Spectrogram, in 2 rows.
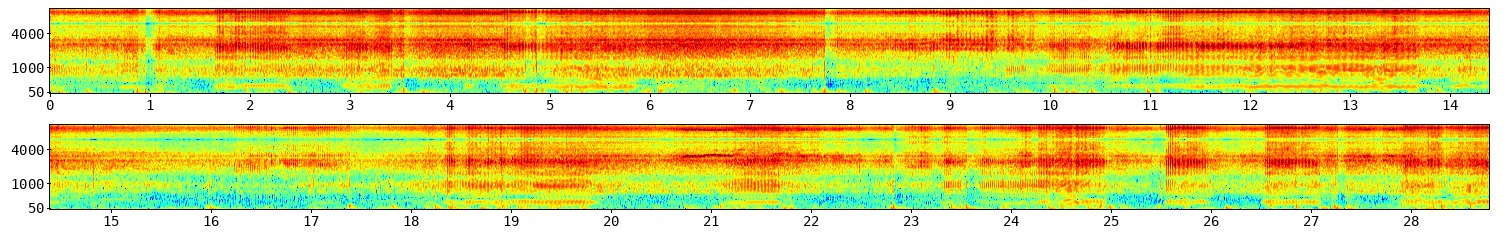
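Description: Kawasaki KX450 motocross bike's four-stroke single-cylinder engine, ridden hard, its pitch rising and falling over and over as the throttle is opened and shut. Wind noise buffets the microphone throughout.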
